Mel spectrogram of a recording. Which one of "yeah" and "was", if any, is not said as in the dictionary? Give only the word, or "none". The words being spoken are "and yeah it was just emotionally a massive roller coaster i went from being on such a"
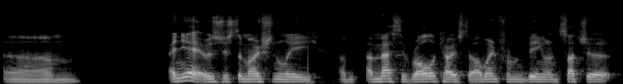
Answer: none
